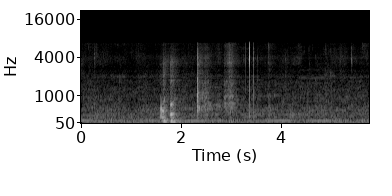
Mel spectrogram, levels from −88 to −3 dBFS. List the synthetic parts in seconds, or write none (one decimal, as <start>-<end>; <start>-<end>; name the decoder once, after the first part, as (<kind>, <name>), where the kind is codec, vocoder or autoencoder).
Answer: 0.0-4.4 (codec, SNAC); 5.0-5.8

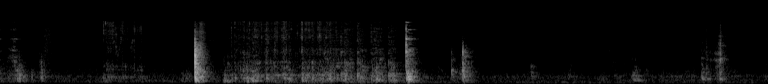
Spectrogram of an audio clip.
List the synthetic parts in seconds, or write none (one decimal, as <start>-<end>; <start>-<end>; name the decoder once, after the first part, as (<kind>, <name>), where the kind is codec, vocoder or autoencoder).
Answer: none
